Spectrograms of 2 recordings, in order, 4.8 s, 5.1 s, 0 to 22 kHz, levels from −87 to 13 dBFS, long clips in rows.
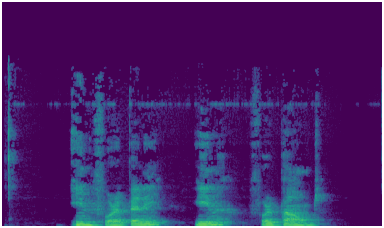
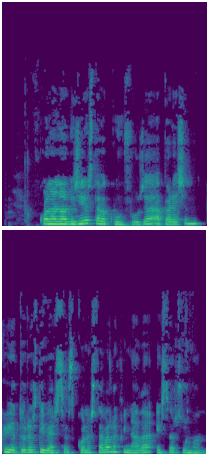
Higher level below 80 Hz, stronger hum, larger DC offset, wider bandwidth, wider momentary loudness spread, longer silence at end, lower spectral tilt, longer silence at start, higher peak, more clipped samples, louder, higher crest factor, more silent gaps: first, -54 dBFS vs -66 dBFS; neither; neither; about the same, 16 kHz vs 16 kHz; about the same, 12 LU vs 10 LU; first, 0.8 s vs 0 s; first, -7 dB/octave vs -5 dB/octave; second, 0.05 s vs 0.45 s; about the same, -2 dBFS vs -2 dBFS; neither; about the same, -17 LUFS vs -17 LUFS; about the same, 16 dB vs 16 dB; neither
